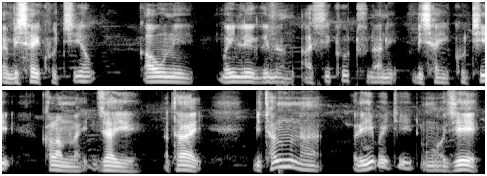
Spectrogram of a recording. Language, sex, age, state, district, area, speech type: Bodo, male, 45-60, Assam, Chirang, rural, spontaneous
